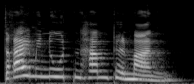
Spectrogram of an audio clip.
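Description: A woman voicing an eager, bossy young girl who calls out karate drills with loud, drawn-out commands in a children's audiobook. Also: mid-range voice, sing-song, pitched above the performer's own voice. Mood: commanding.

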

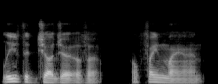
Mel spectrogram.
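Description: A man's voice: low voice, brisk, a little mellow, no echo, dull audio, pitched below the performer's own voice. A man reading a story aloud and voicing a foul-mouthed, scornful, menacing young girl, in a growling, mocking way.

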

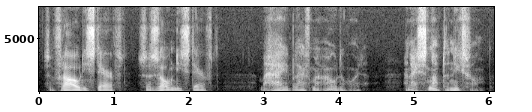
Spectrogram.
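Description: A man's voice: sits low, unhurried, husky. A man telling a fairy tale aloud, unscripted, sometimes correcting himself mid-sentence. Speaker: storyteller. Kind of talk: oral fairy tale narration.

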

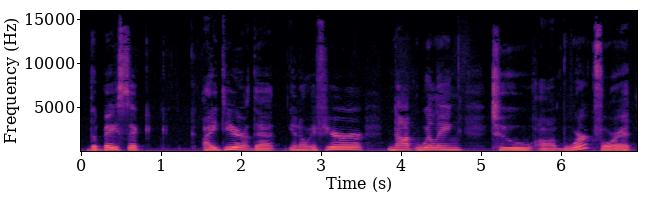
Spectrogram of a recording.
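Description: A woman hosting a reflective talk on the meaning of words, speaking in an unhurried, thoughtful way with fillers. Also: mid-range voice, dark tone.

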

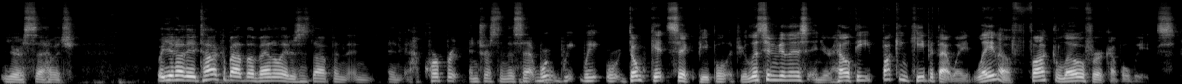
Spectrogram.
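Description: A man's voice: on the high side, sing-song, quick pace, a little mellow. A man co-hosting a podcast, ranting in casual profane chat and swearing freely. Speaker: podcast co-host.

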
